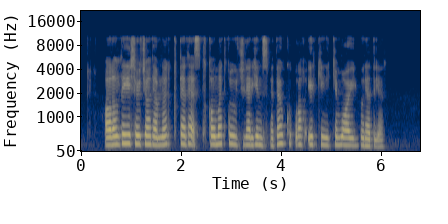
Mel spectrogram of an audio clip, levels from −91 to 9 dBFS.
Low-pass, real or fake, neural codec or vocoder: 9.9 kHz; fake; autoencoder, 22.05 kHz, a latent of 192 numbers a frame, VITS, trained on one speaker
